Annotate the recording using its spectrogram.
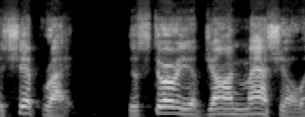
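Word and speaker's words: Mashow: the story of John Masho. And that is spelled M A S H O L as as in show.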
